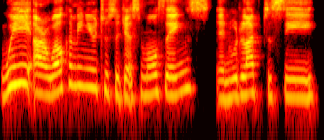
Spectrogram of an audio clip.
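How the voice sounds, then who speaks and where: A woman's voice: fairly high pitch, animated, measured pace, a bit bright. A woman co-hosting a podcast in casual chat, laid-back, laughing easily and trailing off mid-thought. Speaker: podcast co-host.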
